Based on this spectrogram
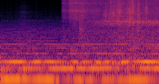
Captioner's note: water running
